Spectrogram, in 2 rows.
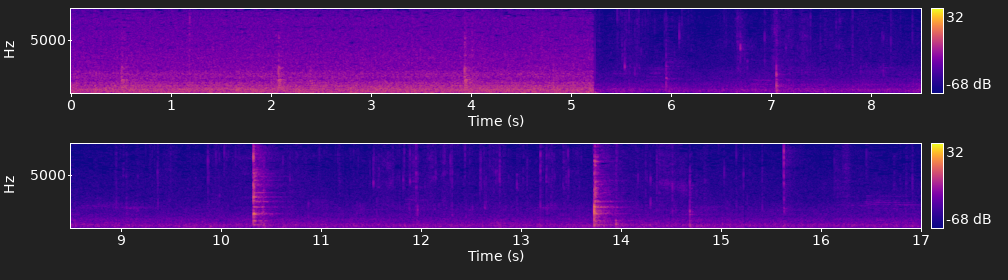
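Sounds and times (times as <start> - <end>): spoon stirring thick sauce: 5.2 - 17.0.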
